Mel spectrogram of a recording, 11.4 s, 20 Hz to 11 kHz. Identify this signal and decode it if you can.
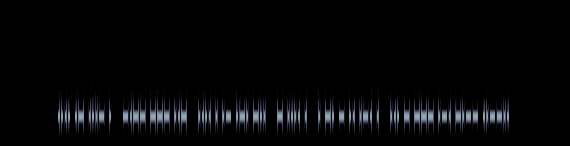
Morse code, heard as a keyed tone, about 36 wpm, 700 Hz. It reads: HAVE YOU HEARD THE ENTIRE STORY?
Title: Sentences from Top 1000 Words - Review Part 5 - 35wpm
